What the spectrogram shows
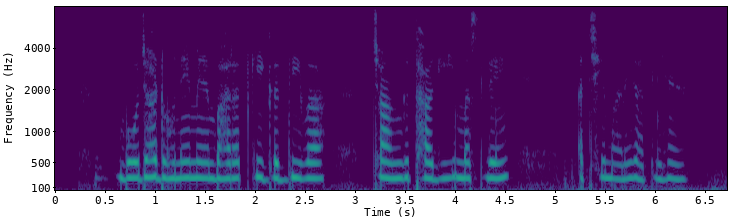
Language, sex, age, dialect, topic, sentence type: Hindi, female, 51-55, Garhwali, agriculture, statement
